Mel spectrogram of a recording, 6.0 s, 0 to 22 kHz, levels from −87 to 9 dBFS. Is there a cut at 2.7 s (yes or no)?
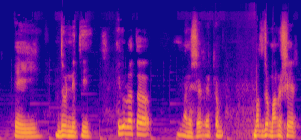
no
